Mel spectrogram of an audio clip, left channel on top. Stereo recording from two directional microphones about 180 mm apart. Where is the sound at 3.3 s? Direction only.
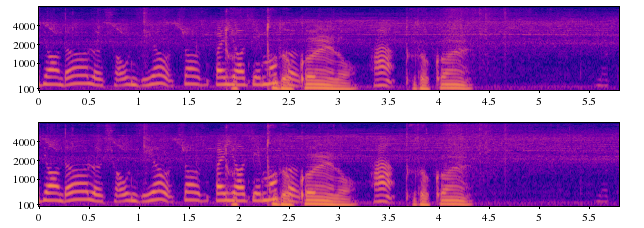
15° right (ahead or behind).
